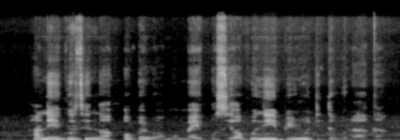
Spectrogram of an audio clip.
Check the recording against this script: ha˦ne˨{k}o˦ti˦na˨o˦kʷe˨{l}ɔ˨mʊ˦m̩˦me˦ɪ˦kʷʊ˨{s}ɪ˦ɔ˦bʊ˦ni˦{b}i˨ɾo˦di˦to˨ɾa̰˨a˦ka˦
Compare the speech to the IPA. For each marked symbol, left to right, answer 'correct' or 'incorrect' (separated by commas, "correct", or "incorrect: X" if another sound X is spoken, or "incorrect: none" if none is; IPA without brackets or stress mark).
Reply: incorrect: ɡ, incorrect: ɾ, correct, correct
